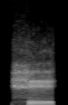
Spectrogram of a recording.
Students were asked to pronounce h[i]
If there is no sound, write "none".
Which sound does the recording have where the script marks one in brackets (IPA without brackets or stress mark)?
e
